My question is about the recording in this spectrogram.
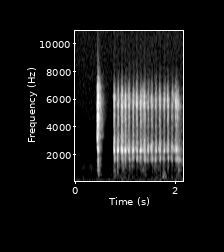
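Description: Computer mouse: one click, then a rapid even run of ticks, about fourteen a second, lasting just over a second.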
